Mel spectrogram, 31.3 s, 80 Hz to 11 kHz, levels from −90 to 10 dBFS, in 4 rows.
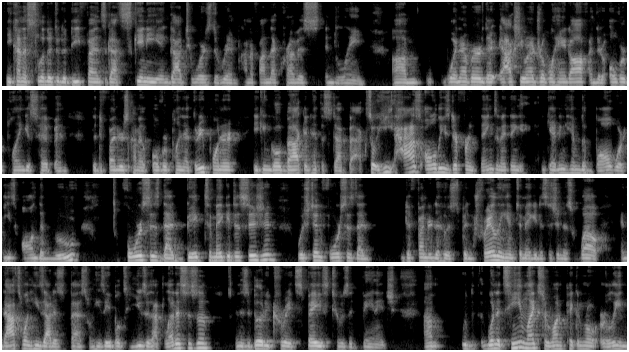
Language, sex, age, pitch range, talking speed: English, male, 20-39, 115-135 Hz, 250 wpm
